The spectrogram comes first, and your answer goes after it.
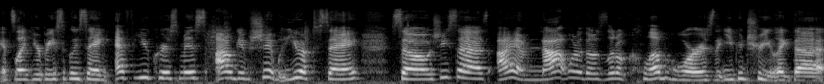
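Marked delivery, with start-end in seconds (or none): none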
